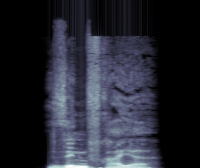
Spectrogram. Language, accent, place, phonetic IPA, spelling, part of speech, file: German, Germany, Berlin, [ˈzɪnˌfʁaɪ̯ə], sinnfreie, adjective, De-sinnfreie.ogg
- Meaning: inflection of sinnfrei: 1. strong/mixed nominative/accusative feminine singular 2. strong nominative/accusative plural 3. weak nominative all-gender singular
